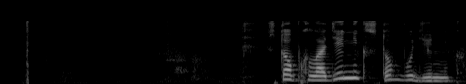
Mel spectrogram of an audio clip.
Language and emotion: Russian, neutral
